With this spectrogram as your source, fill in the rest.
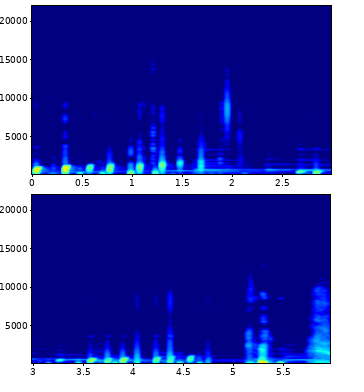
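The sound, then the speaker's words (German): Lip pops made with the mouth by pressing the lips together, building light air pressure, then opening them: many quick, hollow plops in irregular runs with brief pauses, heard alone. “das sind einfach meine Lippen zusammengepresst und dann einfach ein bisschen Luft an die Lippen ge gedrückt. So ein ganz leichter Druck und dann die Lippen geöffnet. Also, ich mache das mit meinem Mund.”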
